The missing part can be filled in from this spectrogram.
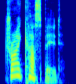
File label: "tricuspid", medical English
